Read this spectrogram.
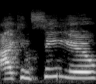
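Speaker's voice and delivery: projected, carrying call-out. Player's character, using thaumaturgy, calls out to those hiding: very loud projected voice. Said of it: "make my voice project very, very loud".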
